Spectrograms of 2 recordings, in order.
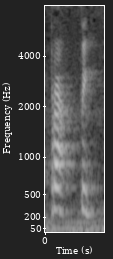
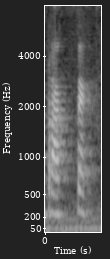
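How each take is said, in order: First: The last syllable has an i vowel. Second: The last syllable has an e vowel. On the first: The speaker calls it right. "tapi praktik pakai I" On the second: The speaker calls it wrong. "bukan praktek E"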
